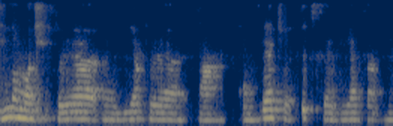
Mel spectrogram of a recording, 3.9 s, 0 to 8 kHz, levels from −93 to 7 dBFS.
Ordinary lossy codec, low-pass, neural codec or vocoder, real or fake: Opus, 16 kbps; 7.2 kHz; none; real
